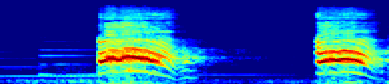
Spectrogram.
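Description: A human voice imitates a crow, letting out two loud, harsh caws about a second apart, each a short rasping call that falls in pitch, with quiet between them.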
